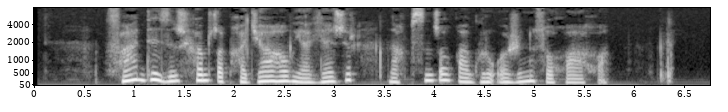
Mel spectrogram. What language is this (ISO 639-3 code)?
kbd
